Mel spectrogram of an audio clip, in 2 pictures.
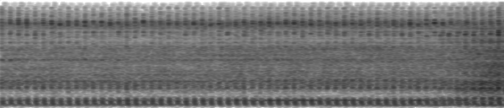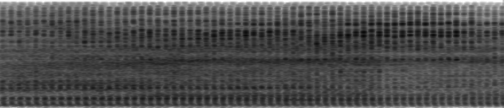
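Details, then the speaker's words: Pond lever-steer tractor with magneto-ignition engine, driving: steady scraping tick about three times a second, growing with revs; clutch pressure plate fingers pivot out with the clutch in and hit the bell housing. "these fingers on this pressure plate when you put the clutch in it pushes the inside and these pivot and come out and it's just hitting the bell housing here"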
